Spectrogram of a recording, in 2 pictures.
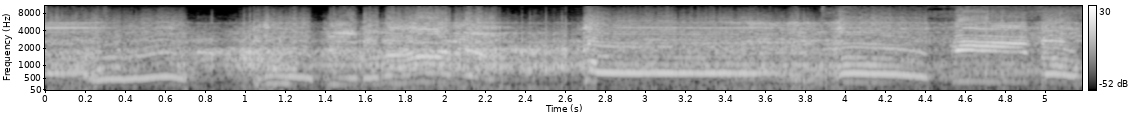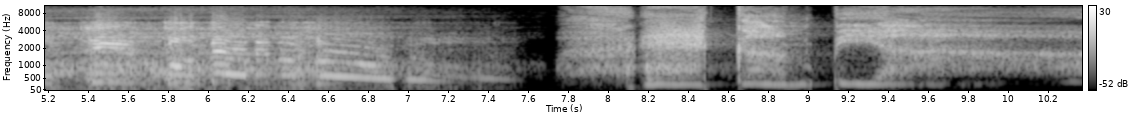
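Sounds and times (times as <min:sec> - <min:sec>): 
football crowd roaring and chanting: 0:00.0 - 0:07.6.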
